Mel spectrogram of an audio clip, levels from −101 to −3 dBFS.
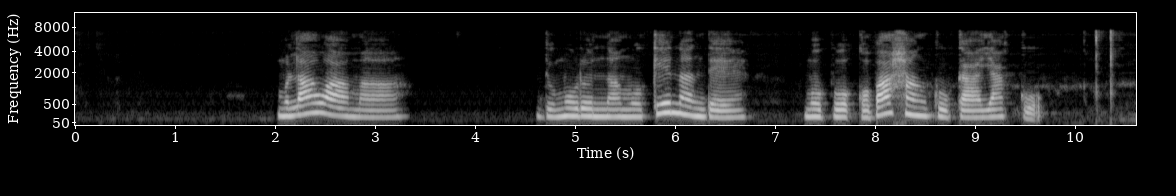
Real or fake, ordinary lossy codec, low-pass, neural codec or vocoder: fake; MP3, 64 kbps; 7.2 kHz; codec, 16 kHz, 16 kbps, FunCodec, trained on LibriTTS, 50 frames a second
